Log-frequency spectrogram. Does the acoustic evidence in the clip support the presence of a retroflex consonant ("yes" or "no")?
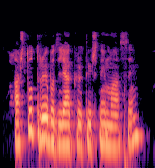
yes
